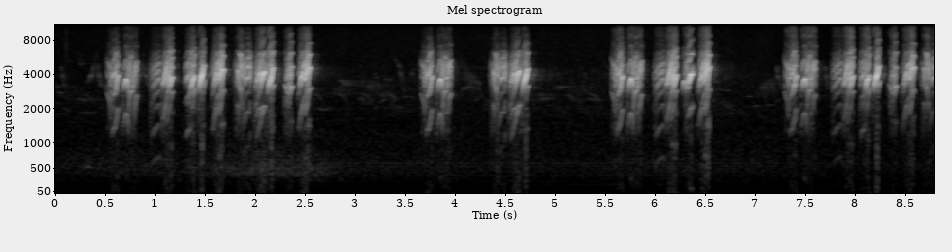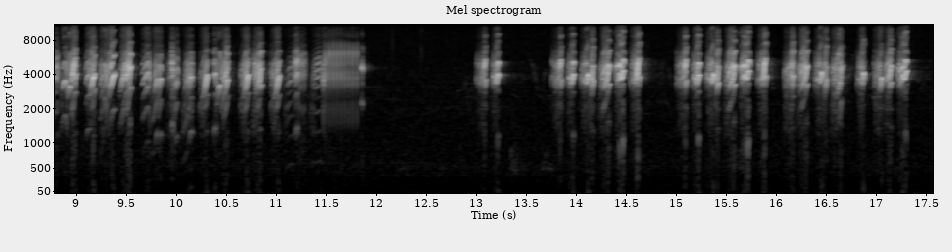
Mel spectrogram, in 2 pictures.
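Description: Rapid, high-pitched twittering chatter from a barn swallow, delivered in bursts of quick chirps with short pauses between them, steady and fairly loud with no voices.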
